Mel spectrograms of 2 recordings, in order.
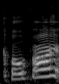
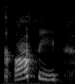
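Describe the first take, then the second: First: The first syllable sounds like 'coe'. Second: The first syllable sounds like 'cough'. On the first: The speaker calls it right. "Is that how you pronounce that? As Ko-fi?" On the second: The speaker calls it wrong. "I've been calling it coffee"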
